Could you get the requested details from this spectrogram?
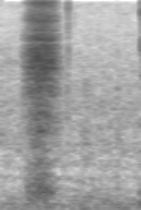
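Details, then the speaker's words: Sick, weight-losing dog with nosebleeds, an eye problem and poor appetite, previously treated with steroids, gives a single short, wet, snorting cough; she coughs and spits blood a lot. "she's losing weight you can hear in the background coughing spits that blood a lot as you can hear"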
